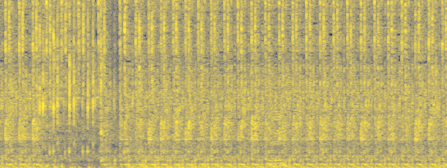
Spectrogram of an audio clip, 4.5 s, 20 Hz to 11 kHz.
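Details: Universal 5411 diesel cranked with the decompression lever held open: starter spins it fast and evenly, about four soft beats a second with no compression chuff; the engine starts once the lever is released.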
